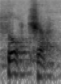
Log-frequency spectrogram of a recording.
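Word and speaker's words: Soča: si dice in sloveno Isonzo come Come si pronuncia si dice soccia soccia soccia così poi altri processi che ricorda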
